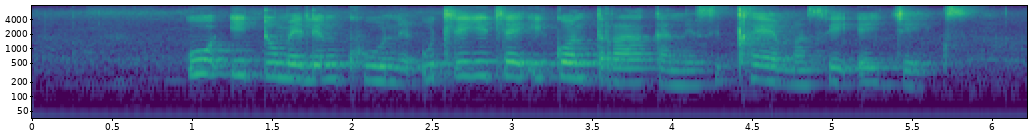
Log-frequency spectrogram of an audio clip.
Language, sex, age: South Ndebele, female, 20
